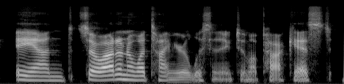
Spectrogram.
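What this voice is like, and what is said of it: Sleepy voice. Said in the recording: “I will probably sound weird because I'm so sleepy”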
